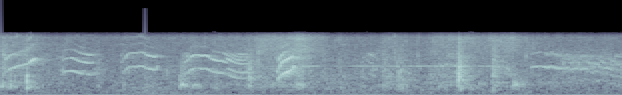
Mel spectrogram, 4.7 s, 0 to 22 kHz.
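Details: Litter of 28-day-old Cavalier King Charles Spaniel puppies whining: curved, rising-then-falling high whimpers repeated in quick succession, with a faint steady tone underneath.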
